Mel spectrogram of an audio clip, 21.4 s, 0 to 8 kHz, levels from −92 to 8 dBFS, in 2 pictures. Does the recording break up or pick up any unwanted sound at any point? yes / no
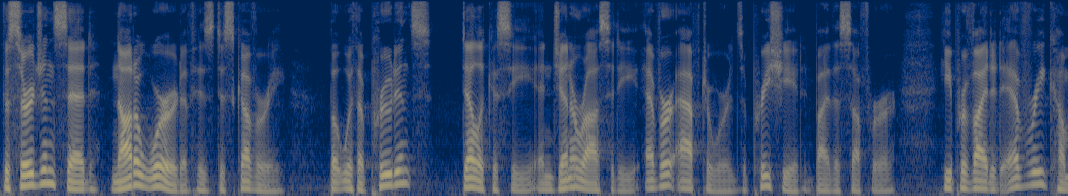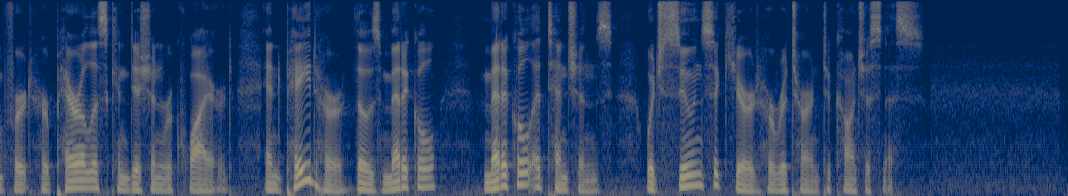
no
